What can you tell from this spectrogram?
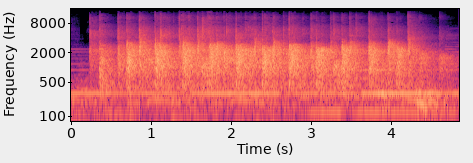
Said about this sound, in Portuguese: Para a honra e para a glória do teu santo nome, todos digam amém e aplaudam o Senhor Jesus.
